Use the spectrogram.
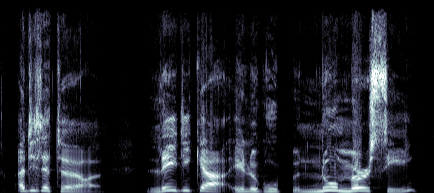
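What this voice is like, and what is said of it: Put-on accent reading names. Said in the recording (French): “Vous avez vu cet accent que j'ai?”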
